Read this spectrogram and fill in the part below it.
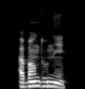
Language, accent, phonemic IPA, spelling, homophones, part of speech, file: French, France, /a.bɑ̃.du.nɛ/, abandounait, abandounaient / abandounais, verb, LL-Q150 (fra)-abandounait.wav
- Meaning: third-person singular imperfect indicative of abandouner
